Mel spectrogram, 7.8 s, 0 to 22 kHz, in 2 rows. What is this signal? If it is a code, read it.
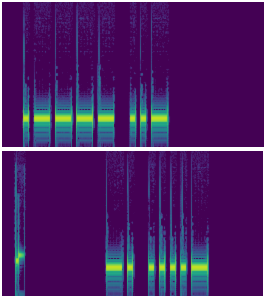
Morse code, heard as a keyed tone, about 15 wpm, 700 Hz. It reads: 1 U N 4
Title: Single-Letter Single-Number 15wpm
